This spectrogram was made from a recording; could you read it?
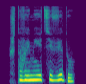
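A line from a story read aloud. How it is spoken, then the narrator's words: Trembling voice question. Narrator (Russian): Дрогнувшим голосом спросила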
